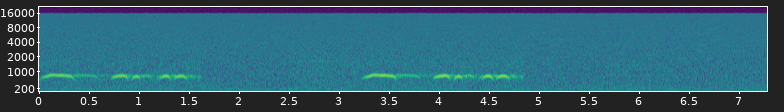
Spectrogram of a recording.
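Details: One of a calling pair of Desert Tawny Owls (Strix hadorami) in a remote part of the Judean Desert, Israel, gives two low hooting phrases, each a longer hoot then quick paired hoots, over steady low wind rumble.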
